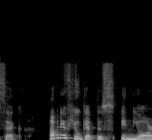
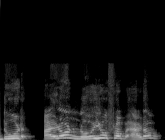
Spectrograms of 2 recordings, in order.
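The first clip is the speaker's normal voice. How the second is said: put-on Indian accent, higher, louder and slow, fed up; pissed Indian accent; 7 semitones higher, 7 dB louder, slower than usual. Annoyed at a LinkedIn stranger, scolding him in an Indian accent. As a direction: snap back in an Indian accent like a stranger spammed you. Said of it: "my Indian accent comes out when I get pissed".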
